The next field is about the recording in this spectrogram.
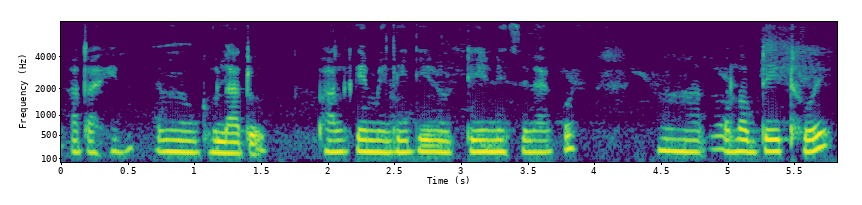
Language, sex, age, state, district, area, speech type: Assamese, female, 45-60, Assam, Charaideo, urban, spontaneous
